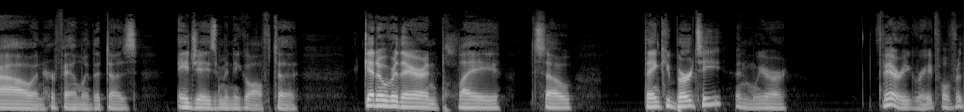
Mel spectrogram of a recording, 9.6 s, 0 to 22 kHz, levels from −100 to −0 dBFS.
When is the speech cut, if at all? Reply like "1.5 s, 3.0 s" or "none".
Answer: 5.3 s, 7.4 s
